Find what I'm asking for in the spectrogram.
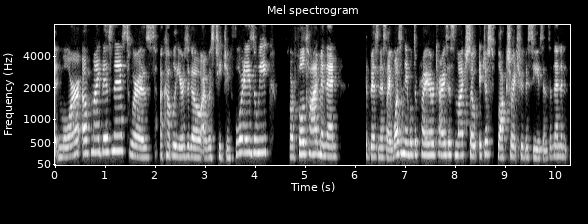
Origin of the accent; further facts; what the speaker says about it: Canada; I haven't really found any big roadblocks being a Canadian seller.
